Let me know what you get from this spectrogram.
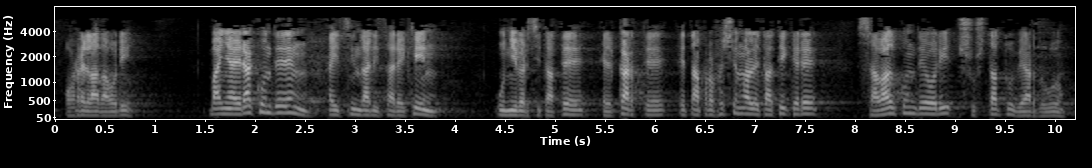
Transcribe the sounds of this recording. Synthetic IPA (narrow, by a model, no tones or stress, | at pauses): o̞re̞laðao̞ɾi | bajɲae̞ɾakund̪e̞ːnajt͡sind̪aɾit͡saɾe̞kin | uniβ̞e̞ɾt͡ʃit̪at̪e̞ːlkaɾt̪e̞ːt̪apɾo̞fe̞sio̞nale̞t̪at̪ike̞ɾe̞ | saβ̞alkund̪e̞o̞ɾisust̪at̪uβe̞aɾðuɣu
